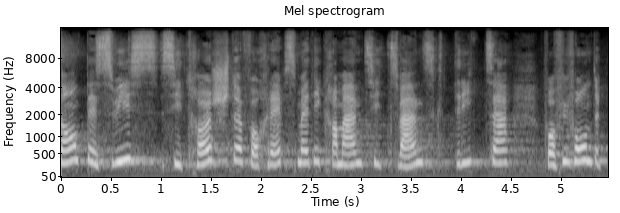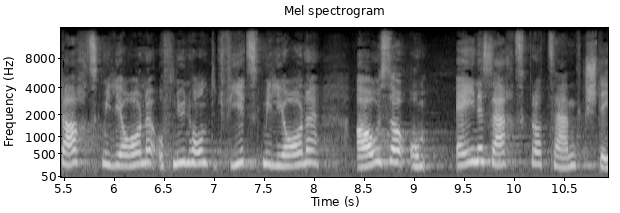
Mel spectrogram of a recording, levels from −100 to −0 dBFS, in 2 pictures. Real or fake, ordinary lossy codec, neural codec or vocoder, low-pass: real; AAC, 48 kbps; none; 14.4 kHz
